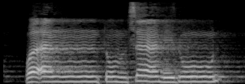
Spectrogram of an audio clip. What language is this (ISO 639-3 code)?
ara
